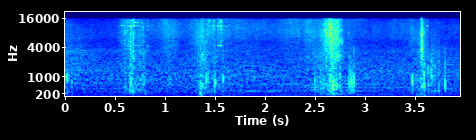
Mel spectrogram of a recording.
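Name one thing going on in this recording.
Tyres churn and spray through deep snow.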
